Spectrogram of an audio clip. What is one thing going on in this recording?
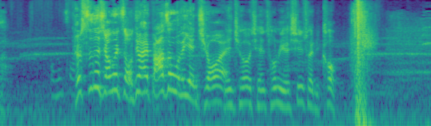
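A middle-aged man speaks loudly and angrily.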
